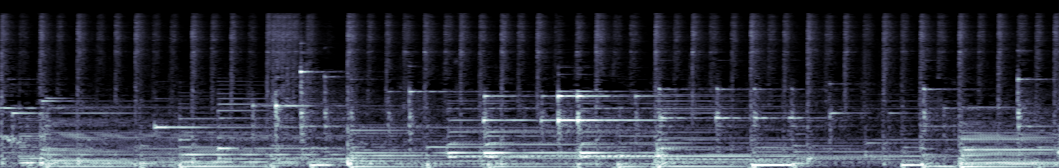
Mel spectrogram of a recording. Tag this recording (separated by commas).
Music, Jazz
